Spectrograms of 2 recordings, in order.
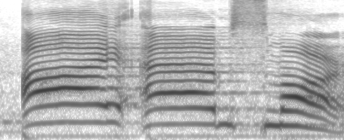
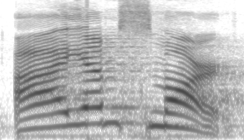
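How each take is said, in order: First: It is said loudly, with lots of energy. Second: It is said plainly, with ordinary energy.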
